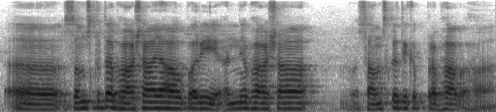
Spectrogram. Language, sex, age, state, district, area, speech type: Sanskrit, male, 30-45, Karnataka, Uttara Kannada, rural, spontaneous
